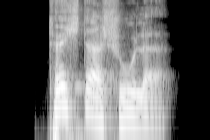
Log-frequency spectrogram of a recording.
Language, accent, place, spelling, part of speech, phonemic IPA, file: German, Germany, Berlin, Töchterschule, noun, /ˈtœçtɐˌʃuːlə/, De-Töchterschule.ogg
- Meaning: synonym of Lyzeum (“grammar school for girls”)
